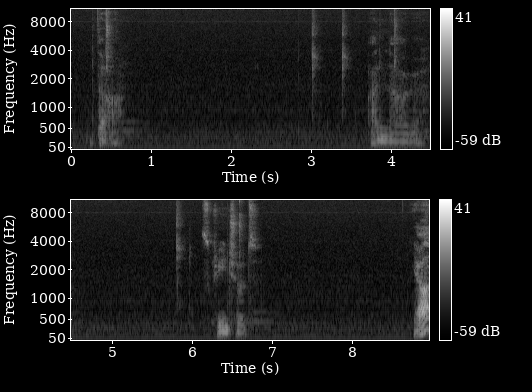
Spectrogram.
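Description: A man speaks in short bursts into a close microphone.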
